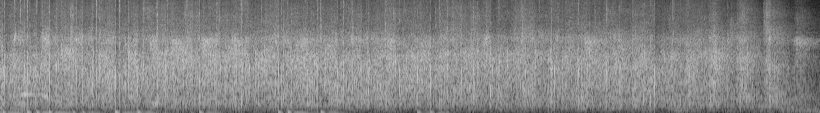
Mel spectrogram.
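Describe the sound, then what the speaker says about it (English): A crowd claps steadily at the signing of a health care bill, a dense, sustained round of applause from an audience indoors that holds at full strength and then begins to thin toward the end. "Let's give these three a hand"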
